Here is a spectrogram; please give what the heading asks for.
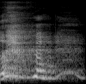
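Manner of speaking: a rising amused giggle; short laugh. Real, not acted. Booktuber joking about a slow sequel, rising giggle. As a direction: giggle at your own drama.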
